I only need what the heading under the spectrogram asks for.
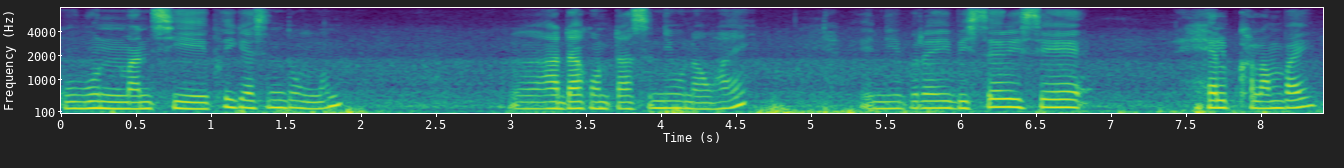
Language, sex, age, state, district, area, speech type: Bodo, female, 30-45, Assam, Goalpara, rural, spontaneous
